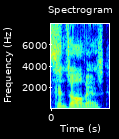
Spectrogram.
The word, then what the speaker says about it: Gonzalez: Gonzalez. Looks exactly like it's pronounced exactly like it's spelled.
